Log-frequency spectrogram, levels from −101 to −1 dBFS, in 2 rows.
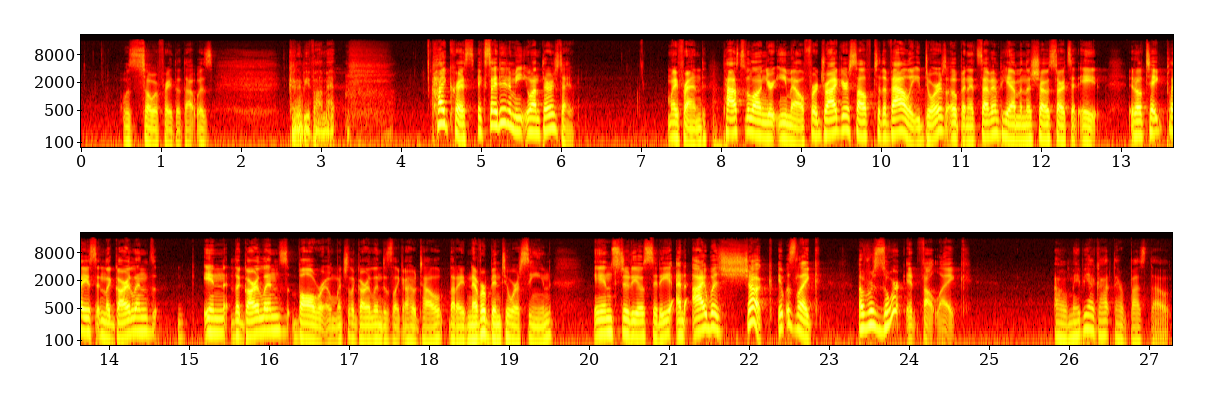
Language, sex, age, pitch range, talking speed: English, male, 20-39, 110-160 Hz, 190 wpm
